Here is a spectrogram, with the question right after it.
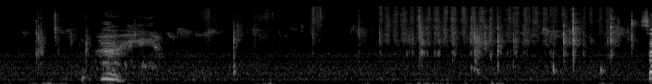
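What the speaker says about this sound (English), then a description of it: "So again, this is just a soft toothbrush, a birchwood stick." A soft toothbrush scrubs dirt from a video game controller in quiet, scratchy bursts, close and faint, with a few short strokes early and a denser run of rapid brushing toward the end.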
